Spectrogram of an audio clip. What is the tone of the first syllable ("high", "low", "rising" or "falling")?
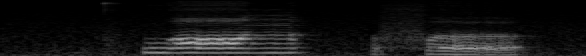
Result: high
